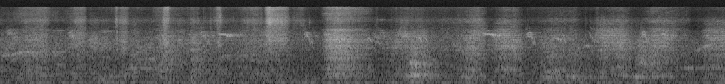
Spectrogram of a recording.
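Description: Birds calling outdoors: a short high chirp every two to three seconds, over a steady low hum.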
